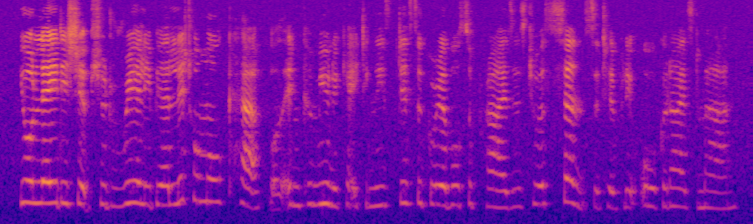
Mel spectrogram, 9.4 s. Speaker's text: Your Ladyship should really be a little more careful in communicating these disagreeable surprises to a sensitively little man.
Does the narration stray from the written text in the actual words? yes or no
yes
